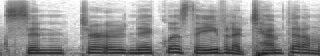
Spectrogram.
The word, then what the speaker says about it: Sinterniklaas: Sinterniklaas. You almost got my name out right. Did I say it wrong again? Sinterniklaas. It's close enough. It's yeah, that's me. Sinterniklaas.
